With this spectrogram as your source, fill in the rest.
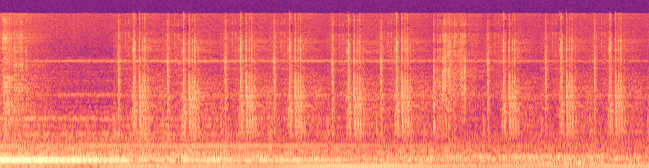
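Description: Footsteps thud quickly on wooden floorboards.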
